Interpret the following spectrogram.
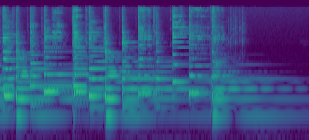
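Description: F-style mandolin picking a closing phrase of single notes over a ringing low note, then a last strike about four and a half seconds in that rings out and fades away.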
